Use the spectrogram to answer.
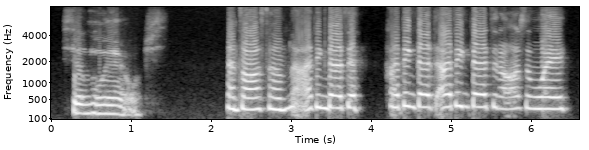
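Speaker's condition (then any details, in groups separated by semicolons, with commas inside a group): Cerebral palsy; spastic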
